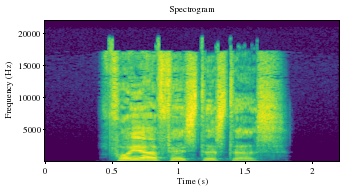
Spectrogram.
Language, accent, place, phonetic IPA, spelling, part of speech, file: German, Germany, Berlin, [ˈfɔɪ̯ɐˌfɛstəstəs], feuerfestestes, adjective, De-feuerfestestes.ogg
- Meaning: strong/mixed nominative/accusative neuter singular superlative degree of feuerfest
